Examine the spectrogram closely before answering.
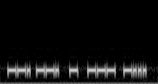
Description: Morse code, heard as a keyed tone, about 50 wpm, 660 Hz. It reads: GG TO B
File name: archived / CRSnet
